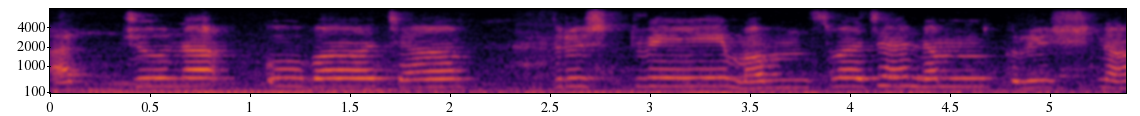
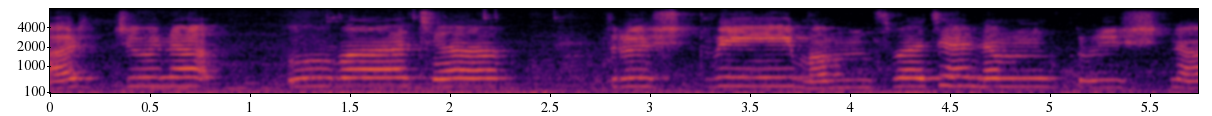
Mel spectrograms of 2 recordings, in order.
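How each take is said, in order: The two takes are said the same way.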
